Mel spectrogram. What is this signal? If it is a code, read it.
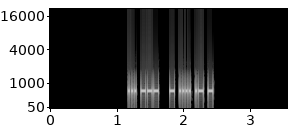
Morse code, heard as a keyed tone, about 50 wpm, 700 Hz. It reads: SO THAT
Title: Sets of 2 Words 50wpm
